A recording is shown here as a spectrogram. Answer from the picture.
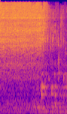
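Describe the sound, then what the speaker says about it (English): Water running from a bathroom sink tap, a short steady splashing stream close by that thins slightly at the end. "little bathroom, running water and everything"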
